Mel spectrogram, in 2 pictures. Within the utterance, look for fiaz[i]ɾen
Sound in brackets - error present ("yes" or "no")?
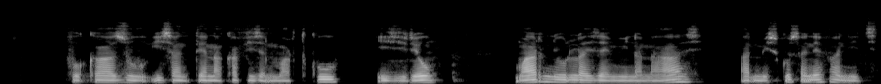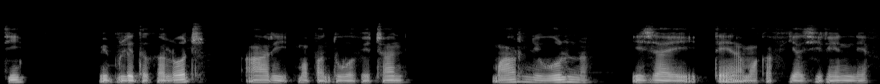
no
